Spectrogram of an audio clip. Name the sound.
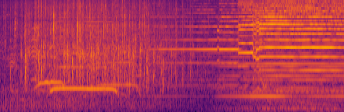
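rally crowd cheering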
